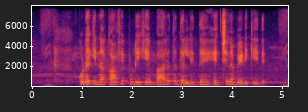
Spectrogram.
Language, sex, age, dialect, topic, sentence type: Kannada, female, 25-30, Mysore Kannada, agriculture, statement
